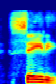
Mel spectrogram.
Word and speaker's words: Saadi: We're doing a Zoom interview with my friend George Sadi.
